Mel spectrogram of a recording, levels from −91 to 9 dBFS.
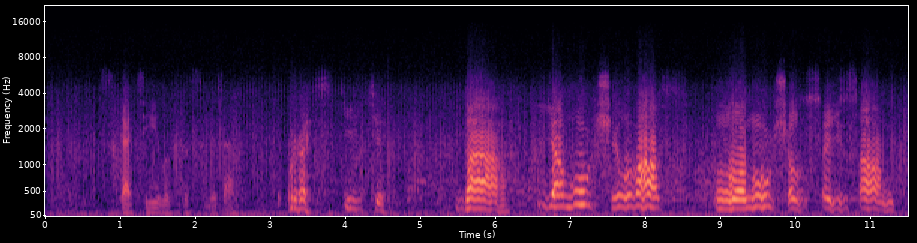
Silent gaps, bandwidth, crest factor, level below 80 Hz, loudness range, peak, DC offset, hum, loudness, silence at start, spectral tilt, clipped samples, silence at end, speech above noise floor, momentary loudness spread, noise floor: none; 7.2 kHz; 20 dB; -54 dBFS; 15 LU; -4 dBFS; under 0.1%; none; -22 LUFS; 1 s; -7.5 dB/octave; under 0.1%; 0.2 s; 27 dB; 26 LU; -50 dBFS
